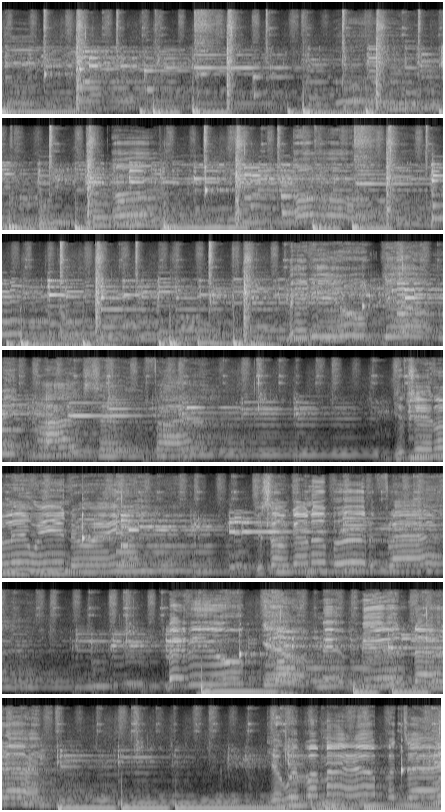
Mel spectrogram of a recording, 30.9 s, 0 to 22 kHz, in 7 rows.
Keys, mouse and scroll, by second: 0.7-3.1 drag, 4.3 click, 5.6-8.6 drag, 10.1-14.2 drag, 15.5 ctrl+s, 16.6-17.1 drag, 17.1-17.5 scroll down 3, 17.5-18.3 middle drag, 18.3-18.8 scroll down 10, 19.7 KP_3, 20.8 drag, 22.5 click, 24.8-27.9 right drag, 29.8 o.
